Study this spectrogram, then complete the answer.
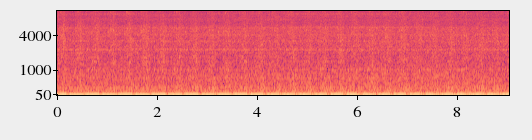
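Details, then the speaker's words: Ford F750 haul truck, stock engine restarted after a hot fuel pump near the coil: deep even idle, steady low pulse about three times a second, no ticks or knocks, quiet; won't run past idle; normal idle. "Sounds good. It does sound good. It runs real good. Quiet. Yeah, it is quiet."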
